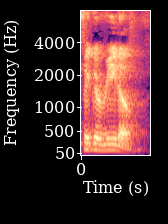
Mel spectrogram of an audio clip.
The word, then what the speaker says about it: Figueiredo: And then we go to the Joseph Benavidez versus how do you pronounce his name? Finagora? Divison Figueiredo.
